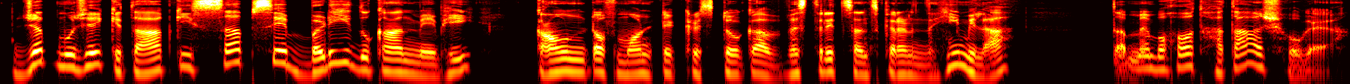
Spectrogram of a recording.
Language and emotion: Hindi, sad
